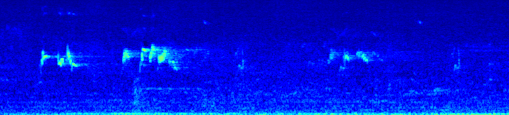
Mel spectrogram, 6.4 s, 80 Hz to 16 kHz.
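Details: Fighting song of a red-whiskered bulbul, a countryside bird, at a trapping session on 3 January 2019. It gives clear chirpy warbled phrases, a longer flourish near two seconds and a softer burst later, over a steady low hum.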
